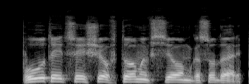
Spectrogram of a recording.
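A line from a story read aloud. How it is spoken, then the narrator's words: Deep bass voice. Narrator (Russian): пробасил одноглазый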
